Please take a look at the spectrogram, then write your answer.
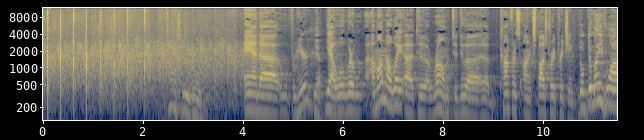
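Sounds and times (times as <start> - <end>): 
audience applauding: 0.0 - 4.8
speech: 2.5 - 3.4, 4.0 - 11.4.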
